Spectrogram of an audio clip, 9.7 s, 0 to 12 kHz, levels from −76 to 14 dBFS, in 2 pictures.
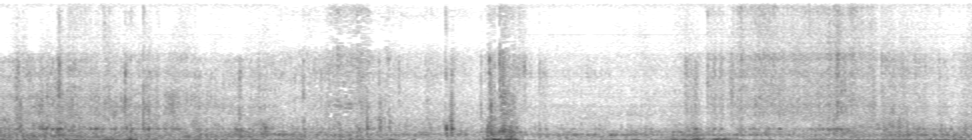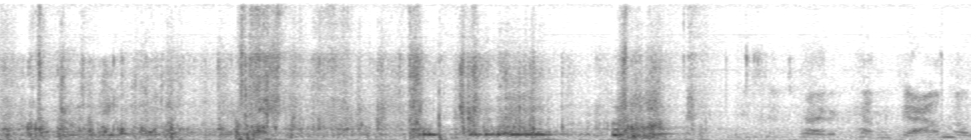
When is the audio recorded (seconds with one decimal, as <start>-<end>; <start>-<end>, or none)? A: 1.4-2.6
